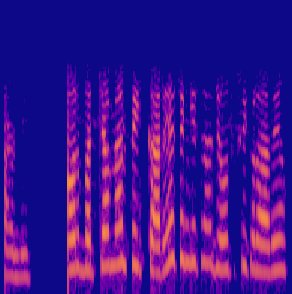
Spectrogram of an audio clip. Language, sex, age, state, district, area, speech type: Punjabi, female, 30-45, Punjab, Jalandhar, rural, conversation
